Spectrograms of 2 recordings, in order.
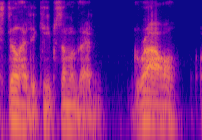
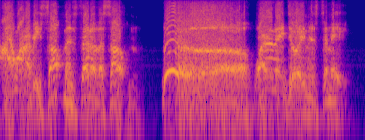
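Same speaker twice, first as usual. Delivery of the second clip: very high, raised growly voice up in the throat; 8 dB louder than usual. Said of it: "Is No Good had a high pitched".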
